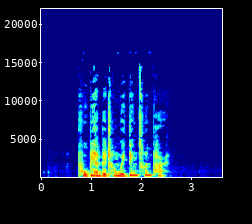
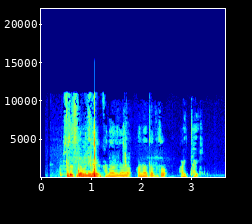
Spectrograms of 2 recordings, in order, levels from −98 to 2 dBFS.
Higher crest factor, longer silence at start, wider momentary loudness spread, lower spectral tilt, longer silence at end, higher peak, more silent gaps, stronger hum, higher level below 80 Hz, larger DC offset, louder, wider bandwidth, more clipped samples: about the same, 18 dB vs 22 dB; first, 0.75 s vs 0.35 s; second, 12 LU vs 19 LU; second, -5 dB/octave vs -6.5 dB/octave; first, 1.15 s vs 0.55 s; about the same, -2 dBFS vs 0 dBFS; neither; neither; second, -68 dBFS vs -50 dBFS; neither; first, -18 LUFS vs -21 LUFS; first, 15 kHz vs 11.5 kHz; neither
